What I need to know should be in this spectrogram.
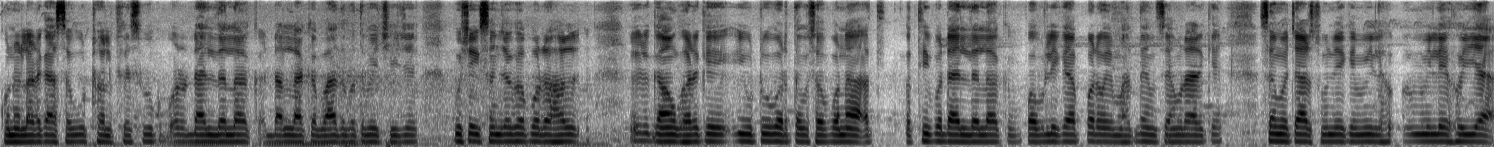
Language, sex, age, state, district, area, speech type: Maithili, male, 18-30, Bihar, Samastipur, urban, spontaneous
